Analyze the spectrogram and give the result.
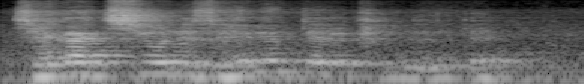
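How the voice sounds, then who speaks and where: A man's voice: sits high, fast, mellow, slight background noise. A man preaching a sermon as pastor, emphatic, repeating his phrases and asking rhetorical questions. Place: church sanctuary. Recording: roomy, distant church recording.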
